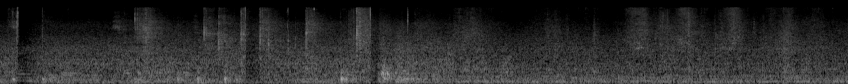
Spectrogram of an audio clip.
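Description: Light clicks and clinks of a metal shackle and its bolt being handled on a webbing sling, over indistinct voices and steady background noise.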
